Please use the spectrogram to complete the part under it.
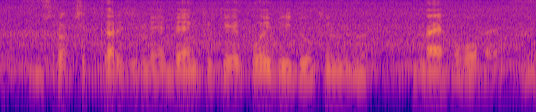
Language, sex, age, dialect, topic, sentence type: Magahi, male, 36-40, Southern, banking, statement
